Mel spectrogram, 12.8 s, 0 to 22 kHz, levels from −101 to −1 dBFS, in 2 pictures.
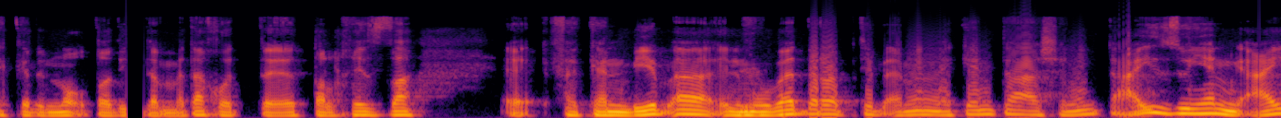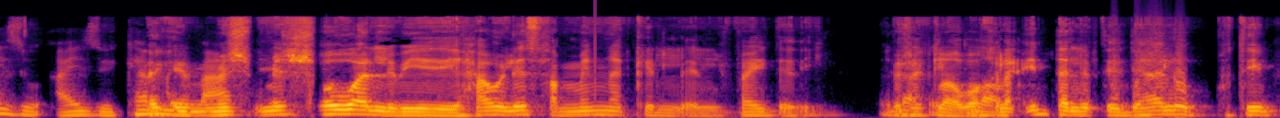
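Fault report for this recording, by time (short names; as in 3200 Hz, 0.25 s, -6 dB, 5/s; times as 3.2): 0.64–0.73 gap 90 ms
4.06–5.66 clipped -21.5 dBFS
6.3–6.31 gap 8.5 ms
9.39 pop -13 dBFS
11.96–12.35 clipped -16.5 dBFS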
